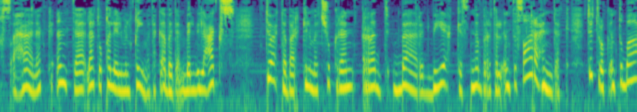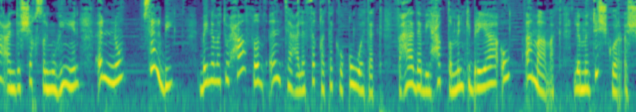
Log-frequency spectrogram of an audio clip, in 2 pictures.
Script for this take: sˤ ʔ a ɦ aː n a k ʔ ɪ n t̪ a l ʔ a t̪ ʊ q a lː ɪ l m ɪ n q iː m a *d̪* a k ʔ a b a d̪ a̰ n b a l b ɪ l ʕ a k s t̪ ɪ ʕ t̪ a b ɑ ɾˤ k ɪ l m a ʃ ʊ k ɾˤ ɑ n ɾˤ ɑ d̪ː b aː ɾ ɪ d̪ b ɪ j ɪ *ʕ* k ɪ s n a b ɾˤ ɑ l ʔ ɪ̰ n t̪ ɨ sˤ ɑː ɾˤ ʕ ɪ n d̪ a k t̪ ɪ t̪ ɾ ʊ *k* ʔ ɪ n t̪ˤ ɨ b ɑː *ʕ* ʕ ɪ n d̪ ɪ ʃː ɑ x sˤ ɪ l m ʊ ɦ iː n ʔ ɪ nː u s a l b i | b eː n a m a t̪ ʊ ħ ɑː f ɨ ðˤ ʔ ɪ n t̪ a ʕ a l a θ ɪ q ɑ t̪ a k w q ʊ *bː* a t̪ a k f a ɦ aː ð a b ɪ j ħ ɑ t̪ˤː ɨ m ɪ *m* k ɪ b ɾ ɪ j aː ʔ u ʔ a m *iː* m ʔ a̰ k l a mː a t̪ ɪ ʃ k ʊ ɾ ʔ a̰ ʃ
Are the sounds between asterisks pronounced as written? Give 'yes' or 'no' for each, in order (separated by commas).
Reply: no, yes, yes, yes, no, no, no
